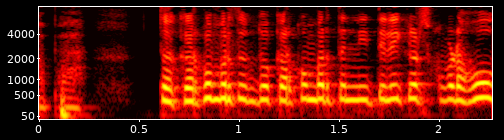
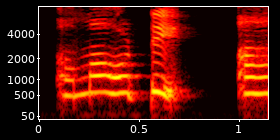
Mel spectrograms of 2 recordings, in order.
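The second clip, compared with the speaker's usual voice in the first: pained cry; 6 semitones higher than usual. Acted. Pregnant girl hurt lifting.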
